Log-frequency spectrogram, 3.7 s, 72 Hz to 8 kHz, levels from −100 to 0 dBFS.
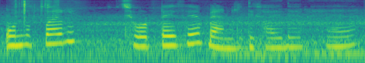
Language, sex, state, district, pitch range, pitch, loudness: Hindi, female, Uttar Pradesh, Saharanpur, 220-295 Hz, 255 Hz, -17 LUFS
